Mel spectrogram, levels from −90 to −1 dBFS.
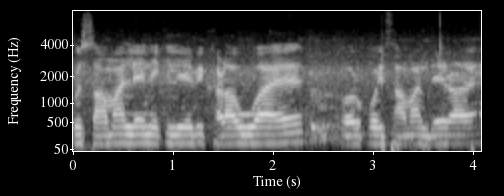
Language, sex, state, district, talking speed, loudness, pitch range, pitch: Hindi, male, Uttar Pradesh, Ghazipur, 220 wpm, -20 LUFS, 130-140 Hz, 135 Hz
